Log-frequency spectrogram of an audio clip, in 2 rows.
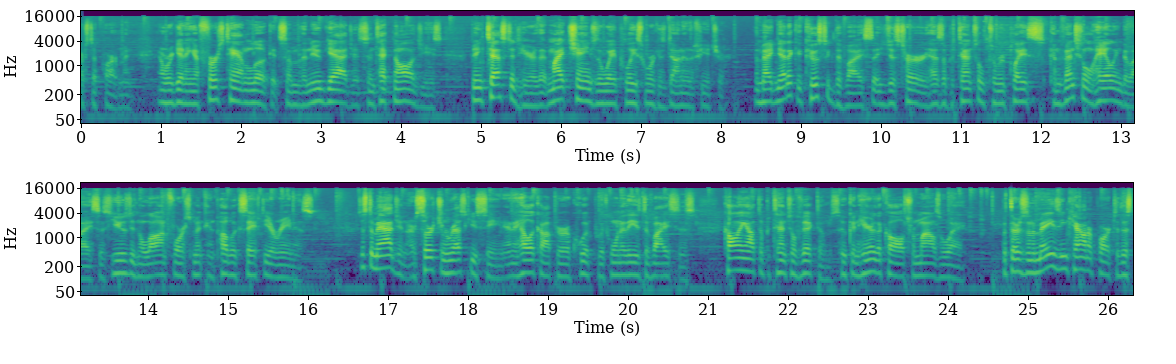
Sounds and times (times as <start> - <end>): Music: 0.0 - 26.3
Speech: 0.0 - 26.3.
